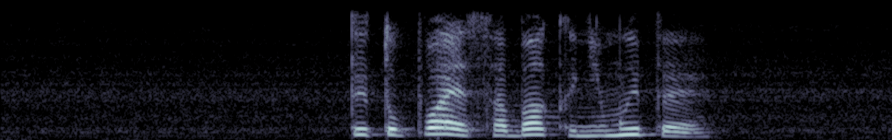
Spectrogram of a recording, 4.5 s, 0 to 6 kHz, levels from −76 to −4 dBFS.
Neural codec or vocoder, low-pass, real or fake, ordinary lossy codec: vocoder, 44.1 kHz, 128 mel bands every 512 samples, BigVGAN v2; 5.4 kHz; fake; none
